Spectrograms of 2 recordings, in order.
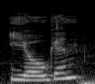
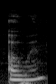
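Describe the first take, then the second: First: The name is said with a 'g' sound. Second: The name is said like 'Owen', no 'g'. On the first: The speaker calls it wrong. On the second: The speaker calls it right.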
